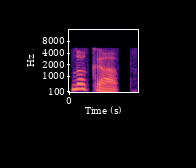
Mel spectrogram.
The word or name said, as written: lookup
